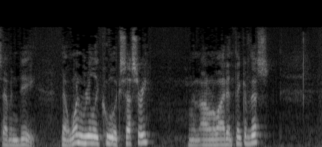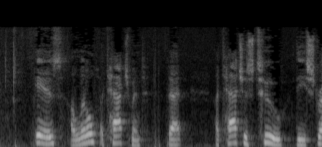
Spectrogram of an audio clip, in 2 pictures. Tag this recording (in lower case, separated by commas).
speech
